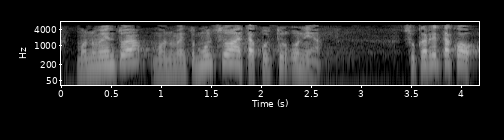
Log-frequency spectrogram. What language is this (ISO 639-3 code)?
eus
